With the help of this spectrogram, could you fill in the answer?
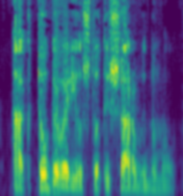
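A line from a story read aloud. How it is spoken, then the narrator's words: Plain. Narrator (Russian): спросил Пончик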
